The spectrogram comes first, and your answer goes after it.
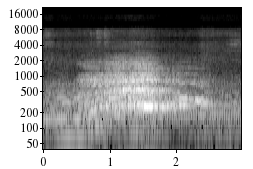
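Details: Cattle lowing in the Kandang Lembu Benggolo breeding pen, where a calf was born. One drawn-out, swelling moo peaks near the middle and fades gradually, with a faint hum underneath.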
